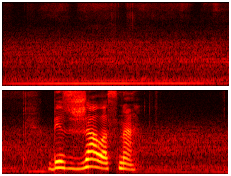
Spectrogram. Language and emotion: Russian, angry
